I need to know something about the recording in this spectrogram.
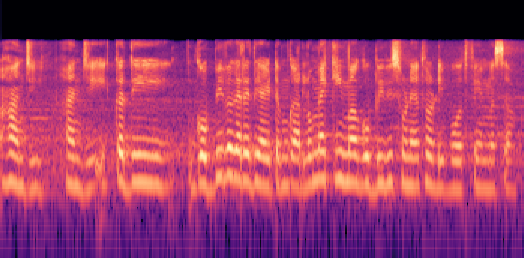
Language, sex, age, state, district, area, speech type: Punjabi, female, 18-30, Punjab, Patiala, urban, spontaneous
